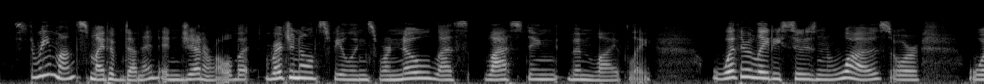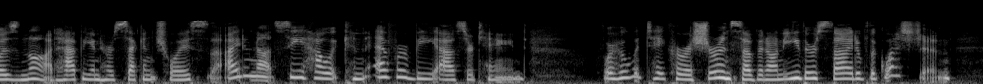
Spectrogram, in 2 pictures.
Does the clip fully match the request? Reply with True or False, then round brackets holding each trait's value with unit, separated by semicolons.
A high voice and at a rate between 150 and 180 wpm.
True (245 Hz; 160 wpm)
